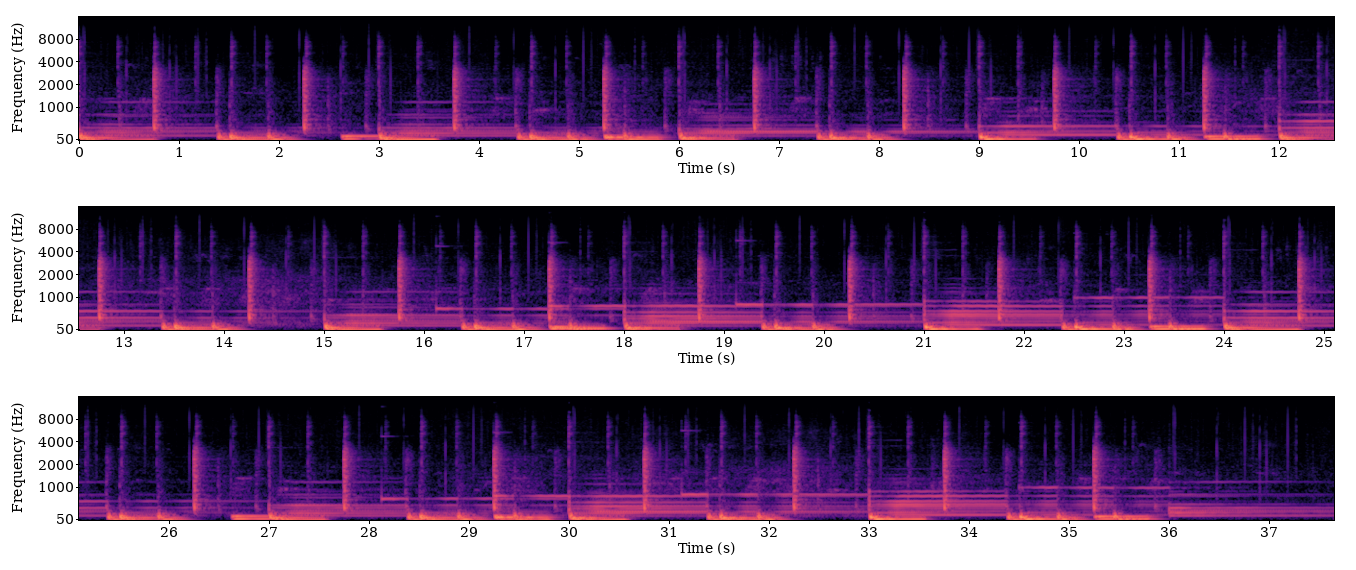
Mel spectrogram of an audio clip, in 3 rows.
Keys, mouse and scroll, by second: 1.6 double click, 2.3 middle click, 2.7 double click, 3.5 middle click, 4.1 double click, 4.9 middle click, 5.4 double click, 6.1 middle click, 8.0 shift+middle click, 8.4 double click, 10.5 double click, 11.2 ctrl+middle click, 12.3 s, 12.7 double click, 19.5 r, 20.0 ctrl+click, 20.3 g, 21.0 ctrl+click, 22.5 shift+middle click, 22.7 middle click, 23.5 double click, 23.9 ctrl+z, 24.0 ctrl+z, 25.2 double click, 26.8 middle click, 27.4 double click, 30.9 middle click, 31.3 double click, 32.6 middle click, 33.1 double click, 34.8 middle click, 35.2 ctrl+middle click, 36.1 double click, 36.7 ctrl+middle click, 37.1 middle click, 37.4 shift+middle click.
